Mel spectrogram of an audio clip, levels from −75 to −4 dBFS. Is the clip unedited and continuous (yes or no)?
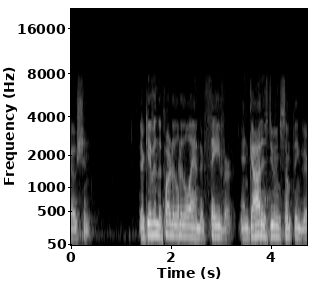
no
